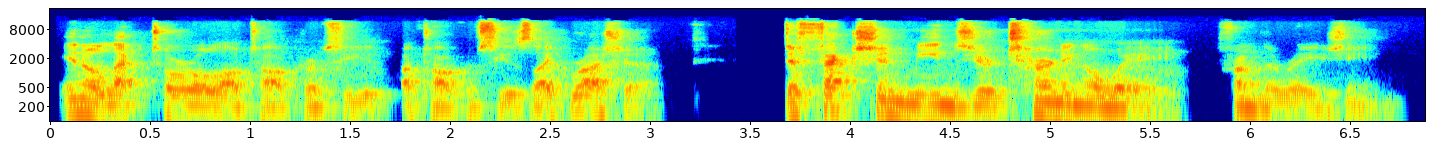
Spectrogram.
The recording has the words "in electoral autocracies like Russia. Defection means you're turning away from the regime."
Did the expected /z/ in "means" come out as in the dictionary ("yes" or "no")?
yes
